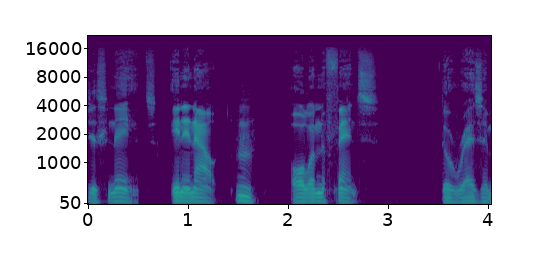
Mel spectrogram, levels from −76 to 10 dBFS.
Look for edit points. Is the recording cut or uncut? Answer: uncut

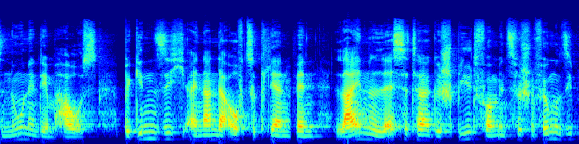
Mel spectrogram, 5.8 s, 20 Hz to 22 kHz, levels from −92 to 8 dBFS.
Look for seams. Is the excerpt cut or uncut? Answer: cut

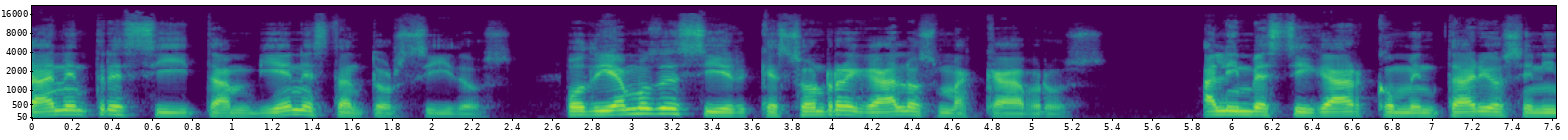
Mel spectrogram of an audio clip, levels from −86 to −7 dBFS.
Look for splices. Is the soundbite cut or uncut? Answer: uncut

